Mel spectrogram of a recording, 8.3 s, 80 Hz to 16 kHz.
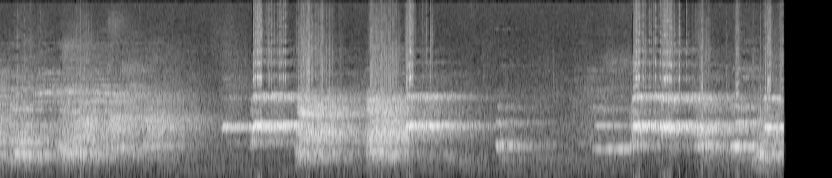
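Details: Dogs at a barking lot, recorded 10/13/17, producing loud, sustained tonal yelps and howl-like cries in overlapping bursts about a second long, rising and falling in pitch, with a voice mixed in.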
